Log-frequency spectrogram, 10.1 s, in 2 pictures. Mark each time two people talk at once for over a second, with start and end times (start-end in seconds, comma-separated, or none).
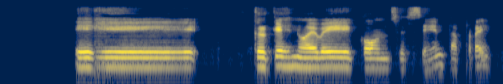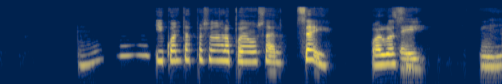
none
